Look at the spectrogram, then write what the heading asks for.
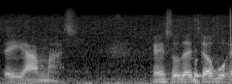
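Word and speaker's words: llamas: The double L sounds like Y in a sentence. So this word right here, L L A M A S is pronounced Yamas. Yamas as in what's your name?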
